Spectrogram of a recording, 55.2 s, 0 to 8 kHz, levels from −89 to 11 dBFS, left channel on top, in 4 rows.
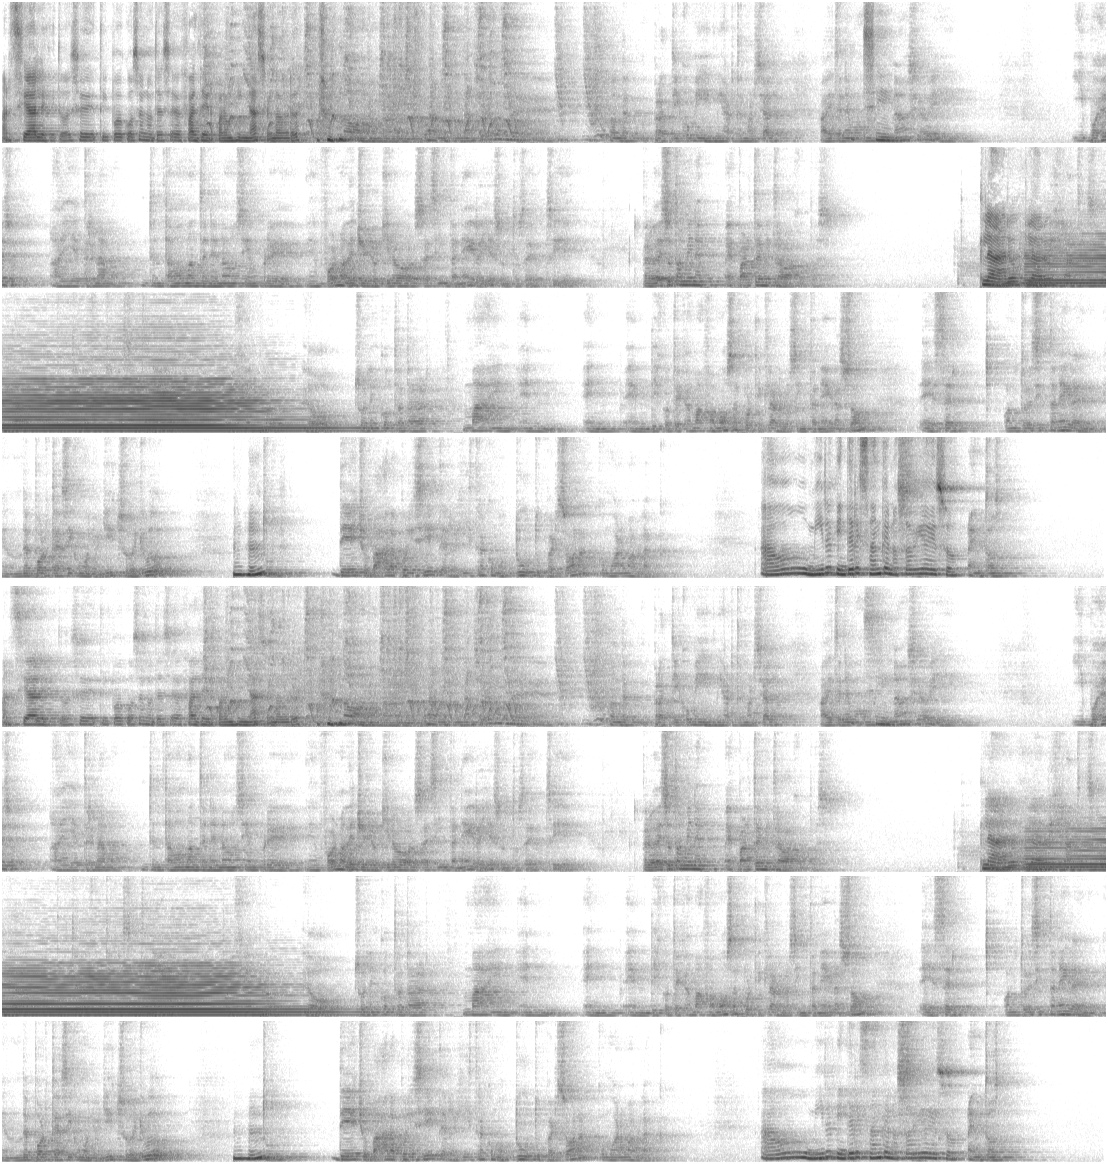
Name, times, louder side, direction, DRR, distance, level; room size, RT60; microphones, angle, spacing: voice 1, 0.0-4.3 10.8-11.3 26.0-27.0 44.3-44.7 50.9-53.4, left 4 dB, 75° left, 10 dB, 0.5 m, -24 dB
Scratching (performance technique), 2.5-6.5 6.9-7.5, left 1 dB, 10° left, 3.4 m, -38 dB
voice 2, 4.2-6.9 7.6-11.9 13.4-14.0 14.4-15.3 15.5-20.9 21.8-24.2 26.0-31.0 31.3-31.7 32.0-34.5 34.9-39.6 40.1-43.4 43.8-44.1 44.7-44.8 45.5-49.7 50.3-50.5 52.6-53.0 53.5-53.9, equal, 15° right, -3 dB, 1.9 m, -36 dB
Wind instrument woodwind instrument, 26.5-32.3, left 1 dB, 55° left, 1.8 m, -22 dB
16.5 x 11.0 x 2.5 m, 1.3 s
head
